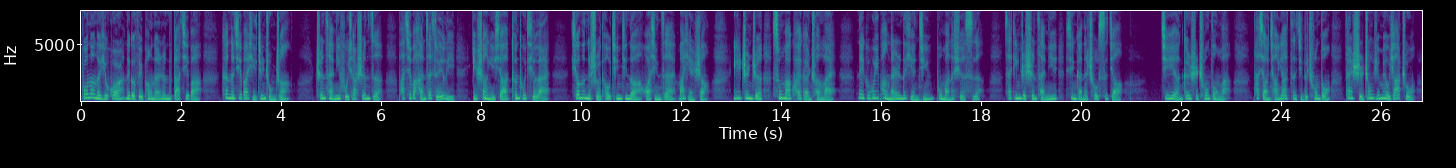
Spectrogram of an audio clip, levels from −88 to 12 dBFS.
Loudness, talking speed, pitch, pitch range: -24 LUFS, 265 characters per minute, 245 Hz, 220-275 Hz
